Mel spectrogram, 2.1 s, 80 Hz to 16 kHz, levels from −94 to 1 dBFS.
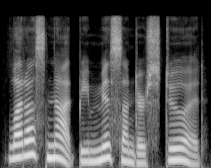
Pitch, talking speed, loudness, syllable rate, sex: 205 Hz, 140 wpm, -16 LUFS, 4.1 syllables/s, female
